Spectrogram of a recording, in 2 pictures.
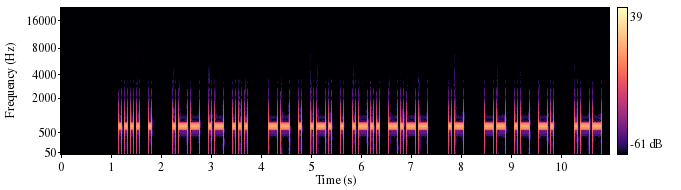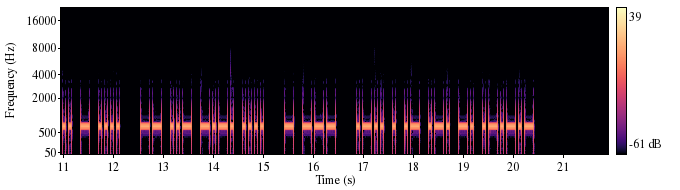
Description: Morse code, heard as a keyed tone, about 20 wpm, 700 Hz. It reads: HE WAS MERELY A MAN WITH MUCH TO LEARN.
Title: Sentences from Top 1400 Words 20wpm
